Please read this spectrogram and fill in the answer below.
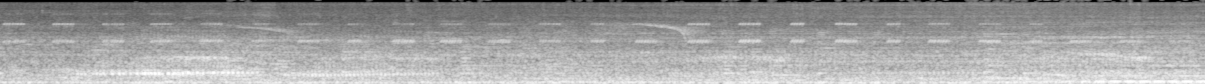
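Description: Bayou soundscape of frogs croaking and insects chirping in a steady pulse about two to three times a second, with a few falling chirps over a low steady rumble. Near the end a louder, pulsing low hum comes in.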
